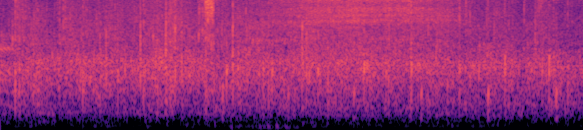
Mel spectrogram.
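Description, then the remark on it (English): A crowd applauds the speaker for being a new American citizen, the day before Veterans Day, a dense wash of many hands clapping at an even, sustained loudness for the full few seconds with no voices standing out. “And only in America do you get applauded for being an American.”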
